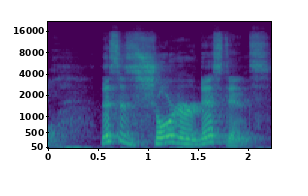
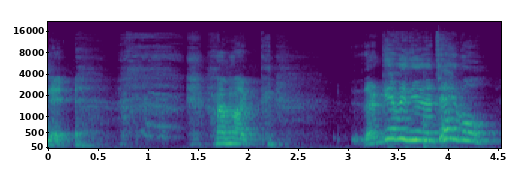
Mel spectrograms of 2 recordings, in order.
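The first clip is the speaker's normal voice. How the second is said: exasperated laugh; 7 semitones higher than usual. Real, not acted. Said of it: "I don't mean to seem harsh".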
